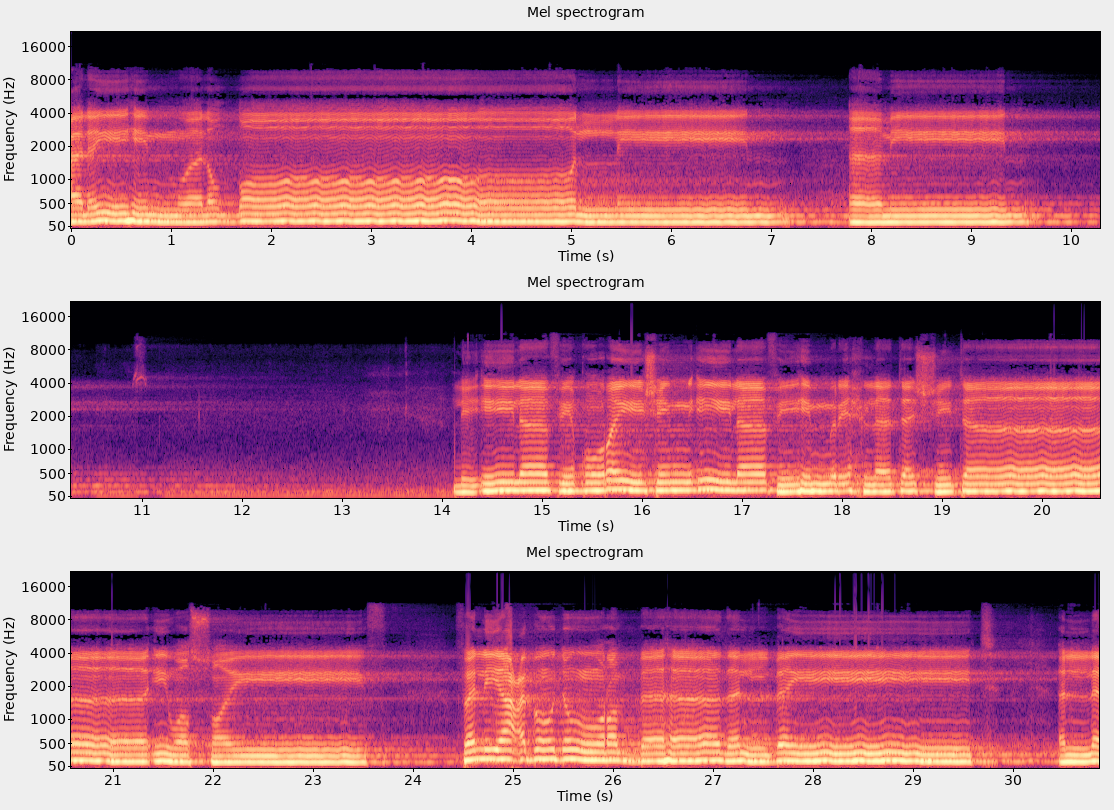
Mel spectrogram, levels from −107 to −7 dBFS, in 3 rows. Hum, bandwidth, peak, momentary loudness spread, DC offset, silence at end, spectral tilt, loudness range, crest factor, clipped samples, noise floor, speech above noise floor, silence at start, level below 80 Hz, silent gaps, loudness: none; 9 kHz; 0 dBFS; 8 LU; under 0.1%; 0 s; -8 dB/octave; 5 LU; 12 dB; under 0.1%; -40 dBFS; 28 dB; 0 s; -48 dBFS; none; -13 LUFS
